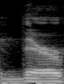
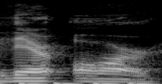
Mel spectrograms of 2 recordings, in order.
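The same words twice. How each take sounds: First: The two words are run together as one syllable. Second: The two words are said separately and fully. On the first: The speaker calls it wrong. "wouldn't say" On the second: The speaker calls it right. "They would put the A in, okay, and separate that out"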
